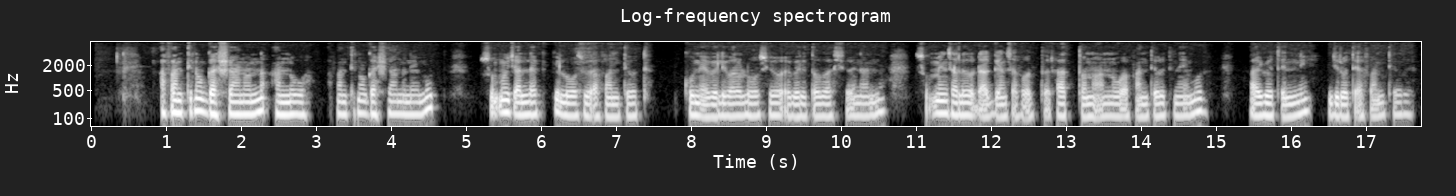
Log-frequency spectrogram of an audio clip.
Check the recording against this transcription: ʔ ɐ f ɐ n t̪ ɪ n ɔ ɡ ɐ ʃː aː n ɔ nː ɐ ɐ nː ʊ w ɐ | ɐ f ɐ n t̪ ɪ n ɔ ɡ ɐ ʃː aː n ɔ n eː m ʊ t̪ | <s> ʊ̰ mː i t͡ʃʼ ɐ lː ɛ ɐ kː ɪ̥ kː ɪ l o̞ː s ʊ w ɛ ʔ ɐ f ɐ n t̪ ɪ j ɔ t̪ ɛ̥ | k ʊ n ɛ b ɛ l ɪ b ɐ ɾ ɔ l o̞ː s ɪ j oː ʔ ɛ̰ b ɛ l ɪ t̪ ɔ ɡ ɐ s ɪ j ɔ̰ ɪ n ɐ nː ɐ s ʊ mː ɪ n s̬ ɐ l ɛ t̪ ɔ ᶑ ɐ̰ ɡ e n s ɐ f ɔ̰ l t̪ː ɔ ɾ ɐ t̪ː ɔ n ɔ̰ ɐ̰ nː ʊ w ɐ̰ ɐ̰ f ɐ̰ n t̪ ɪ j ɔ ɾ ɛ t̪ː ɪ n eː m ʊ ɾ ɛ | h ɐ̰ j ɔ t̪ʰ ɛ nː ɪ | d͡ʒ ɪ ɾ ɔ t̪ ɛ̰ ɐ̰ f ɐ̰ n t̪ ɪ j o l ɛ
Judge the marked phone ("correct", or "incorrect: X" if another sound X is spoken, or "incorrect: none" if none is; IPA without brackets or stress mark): correct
